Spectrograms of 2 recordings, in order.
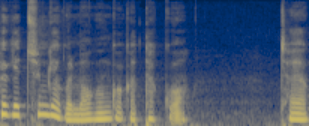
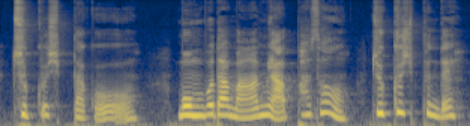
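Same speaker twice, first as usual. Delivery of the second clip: angry outburst; 6 semitones higher, 4 dB louder than usual. Acted. Daughter's tearful outburst continues.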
